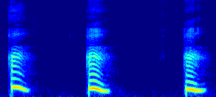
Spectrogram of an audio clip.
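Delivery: "un" as a lone nasal vowel; French nasal vowel. Shown as a demonstration. Teacher drilling the French number one, short nasal vowel. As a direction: repeat "un" separately, no sounded n. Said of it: "you probably know the number one".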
